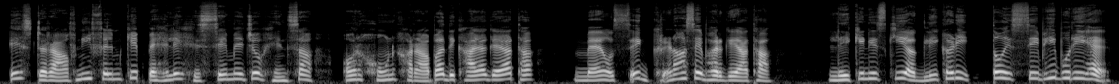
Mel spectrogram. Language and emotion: Hindi, disgusted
